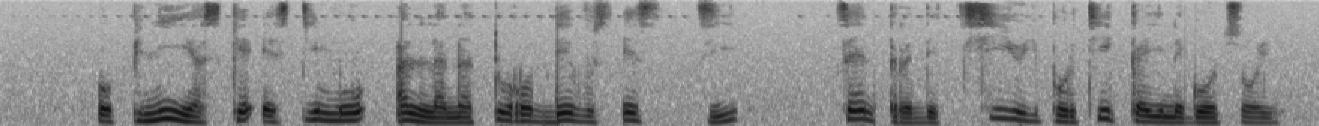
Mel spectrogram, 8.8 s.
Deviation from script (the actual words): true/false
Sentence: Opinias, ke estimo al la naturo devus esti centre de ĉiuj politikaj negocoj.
false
